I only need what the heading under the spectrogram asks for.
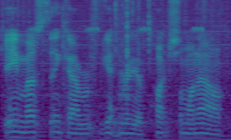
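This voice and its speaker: Low-voiced man streaming a game, noisy backdrop. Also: fairly even intonation, normal speed. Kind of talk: casual gameplay chat with teammates. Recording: constant game noise behind voice.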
